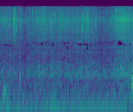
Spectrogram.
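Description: Faint crinkling and rustling of plastic packaging wrap being handled, with a few soft clicks near the start.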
